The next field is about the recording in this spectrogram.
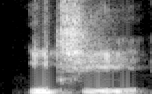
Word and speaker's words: ichi: They expect you to remember ground, one, and that ichi is how you pronounce it.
